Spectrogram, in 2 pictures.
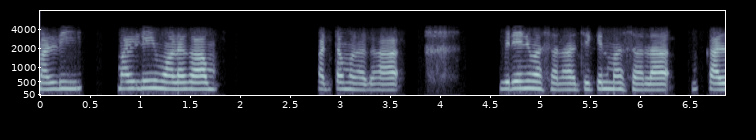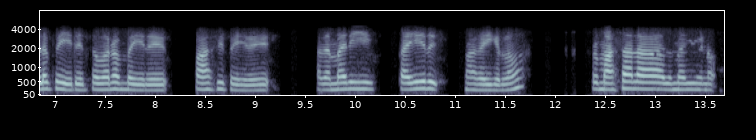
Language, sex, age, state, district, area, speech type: Tamil, female, 60+, Tamil Nadu, Cuddalore, rural, conversation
